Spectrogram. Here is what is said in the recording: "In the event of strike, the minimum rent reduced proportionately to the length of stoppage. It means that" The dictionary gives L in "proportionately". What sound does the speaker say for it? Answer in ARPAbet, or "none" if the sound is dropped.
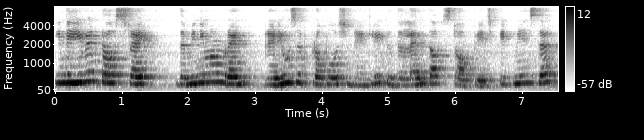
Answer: L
